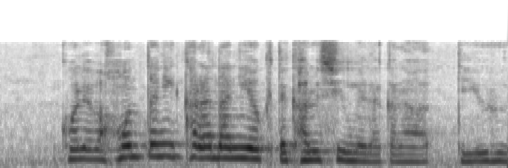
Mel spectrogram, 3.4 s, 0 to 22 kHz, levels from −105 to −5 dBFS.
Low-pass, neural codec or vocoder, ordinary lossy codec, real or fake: none; codec, 16 kHz, 16 kbps, FreqCodec, smaller model; none; fake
